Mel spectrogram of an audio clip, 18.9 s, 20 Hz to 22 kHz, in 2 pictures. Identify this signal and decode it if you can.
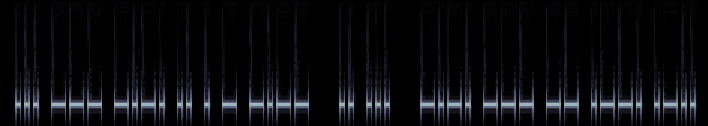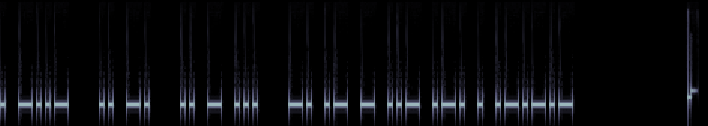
Morse code, heard as a keyed tone, about 21 wpm, 700 Hz. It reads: SOCIETY IS COMPLEX IN ITS NATURE.
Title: Sentences from Top 1000 Words - Review Part 6 - 20wpm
